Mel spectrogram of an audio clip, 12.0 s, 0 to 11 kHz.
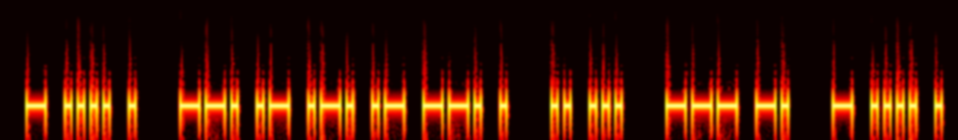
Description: Morse code, heard as a keyed tone, about 15 wpm, 700 Hz. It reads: THE GARAGE IS ON THE
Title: Sentences from Top 1600 Words 15wpm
